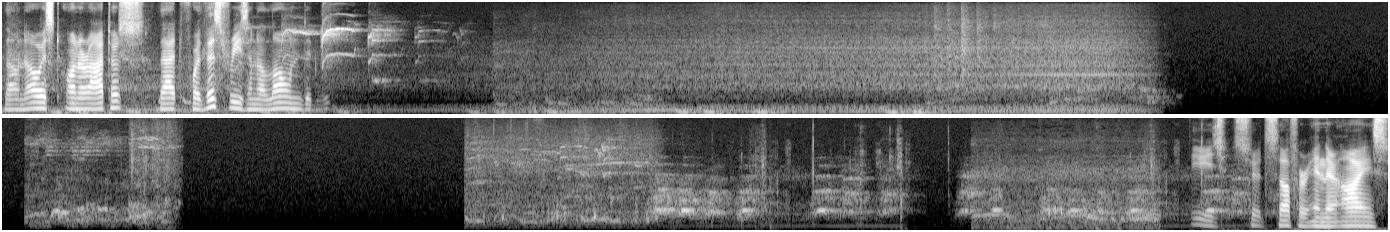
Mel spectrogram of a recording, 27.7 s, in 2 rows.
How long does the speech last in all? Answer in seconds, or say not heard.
5 s.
